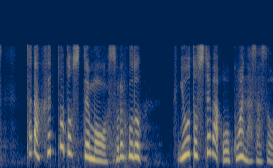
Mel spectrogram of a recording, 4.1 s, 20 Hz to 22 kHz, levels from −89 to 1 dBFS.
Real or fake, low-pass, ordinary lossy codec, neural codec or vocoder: fake; 7.2 kHz; none; codec, 16 kHz in and 24 kHz out, 0.9 kbps, LongCat-Audio-Codec, four codebook decoder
